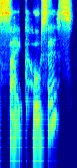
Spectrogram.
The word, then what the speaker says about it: psychosis: be a BB sound the next word is psychosis and similarly we could see with the p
